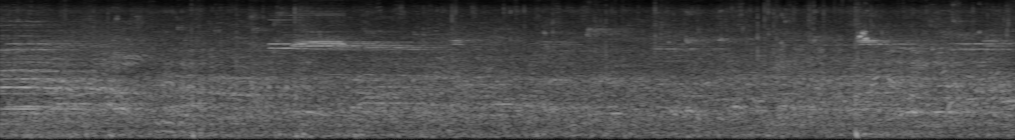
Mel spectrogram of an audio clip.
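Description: Busy volleyball tournament hall: many voices chattering, with echoing thuds of balls from the surrounding courts and a few brief high squeaks.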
